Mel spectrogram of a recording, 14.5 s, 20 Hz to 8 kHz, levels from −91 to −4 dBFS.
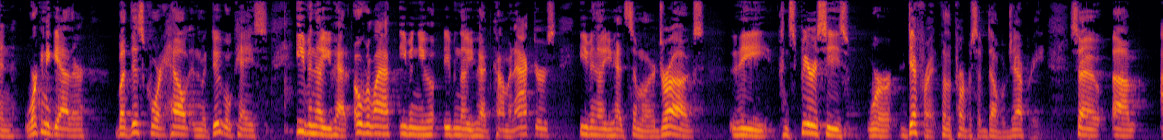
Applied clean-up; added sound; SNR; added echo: none; none; none; none.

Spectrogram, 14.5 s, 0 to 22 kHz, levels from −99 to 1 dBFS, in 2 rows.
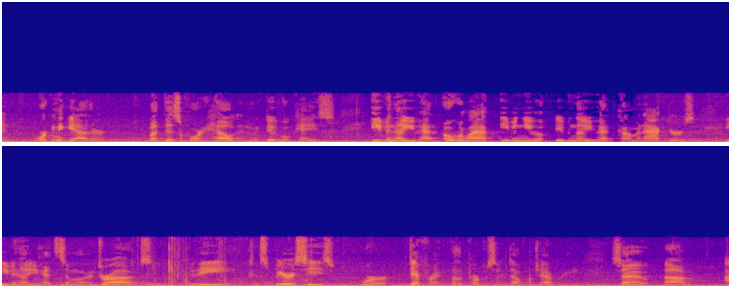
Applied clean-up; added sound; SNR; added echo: none; Vehicle; -3 dB; none.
